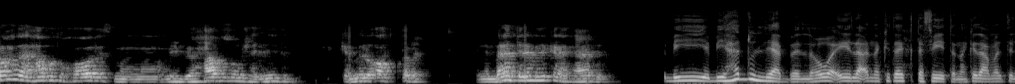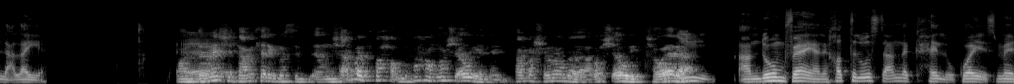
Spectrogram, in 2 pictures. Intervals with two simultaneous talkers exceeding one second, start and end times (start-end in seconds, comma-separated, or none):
none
